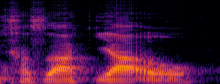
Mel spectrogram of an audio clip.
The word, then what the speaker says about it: Chazak Ya'o: When this artifact was discovered, scholars were left scratching their heads because King Chazak Ya'o, or Hezekiah as he is called in English, used Egyptian iconography in his royal seal.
